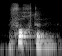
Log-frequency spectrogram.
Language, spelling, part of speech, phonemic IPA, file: Dutch, vochten, verb, /ˈvɔxtə(n)/, Nl-vochten.ogg
- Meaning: 1. synonym of bevochtigen 2. inflection of vechten: plural past indicative 3. inflection of vechten: plural past subjunctive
